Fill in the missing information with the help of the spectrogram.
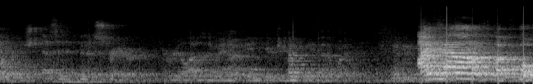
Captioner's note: chuckles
